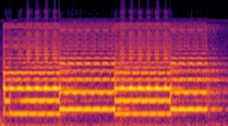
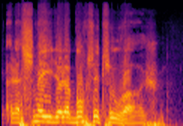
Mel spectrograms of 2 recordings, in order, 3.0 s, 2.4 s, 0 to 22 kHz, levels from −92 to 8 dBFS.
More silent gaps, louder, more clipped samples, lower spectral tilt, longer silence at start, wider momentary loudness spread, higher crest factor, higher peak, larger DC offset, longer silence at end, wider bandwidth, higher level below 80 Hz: neither; about the same, -6 LUFS vs -7 LUFS; second, 0.9% vs 2%; second, -1.5 dB/octave vs -5.5 dB/octave; about the same, 0 s vs 0.1 s; second, 3 LU vs 11 LU; about the same, 6 dB vs 8 dB; about the same, 0 dBFS vs 0 dBFS; neither; second, 0 s vs 0.25 s; second, 11 kHz vs 18.5 kHz; second, -40 dBFS vs -16 dBFS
